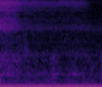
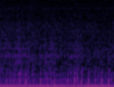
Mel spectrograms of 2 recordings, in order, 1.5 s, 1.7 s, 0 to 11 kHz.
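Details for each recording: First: Sony cassette radio used as control unit beside a returned Crown CSC-850F, on tape at full volume: faint steady hiss over low hum, no crackle or static; normal background hiss, silent when stopped. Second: Returned Crown CSC-850F amplifier/cassette radio at full volume in tape mode: quiet hum with fast, even crackling ticks where only hiss should be heard; owner suspects a dirty recording-bar switch needing cleaning, unconfirmed.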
